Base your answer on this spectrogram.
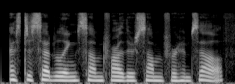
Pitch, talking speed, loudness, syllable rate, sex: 185 Hz, 205 wpm, -16 LUFS, 5.1 syllables/s, female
